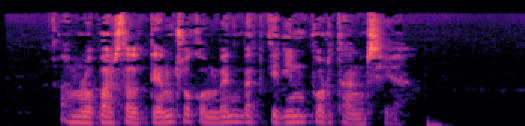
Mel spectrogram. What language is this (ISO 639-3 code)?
cat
